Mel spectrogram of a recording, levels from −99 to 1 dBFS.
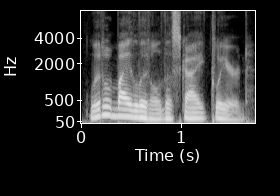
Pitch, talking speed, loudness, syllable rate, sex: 115 Hz, 205 wpm, -15 LUFS, 5.7 syllables/s, male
